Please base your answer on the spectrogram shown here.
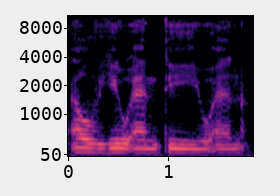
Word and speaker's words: London: No, there is the Londinium Bureau, but it's London, Lundun. London.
